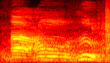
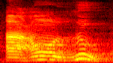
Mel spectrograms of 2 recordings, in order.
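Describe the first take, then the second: The two takes are said the same way.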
